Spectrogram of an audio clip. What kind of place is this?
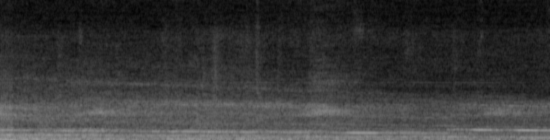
subway train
